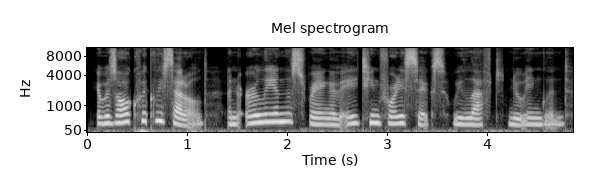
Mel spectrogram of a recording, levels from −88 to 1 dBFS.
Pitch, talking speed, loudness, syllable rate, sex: 245 Hz, 220 wpm, -18 LUFS, 5.5 syllables/s, female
